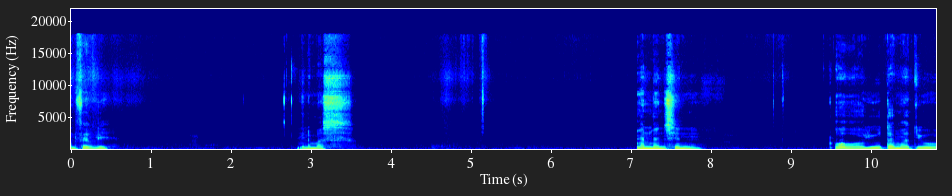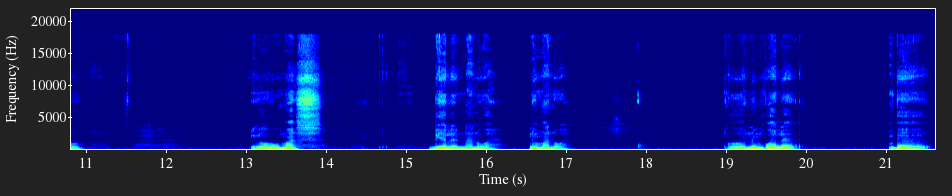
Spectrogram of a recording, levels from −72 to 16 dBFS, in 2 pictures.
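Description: No faults can be heard anywhere in the recording.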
